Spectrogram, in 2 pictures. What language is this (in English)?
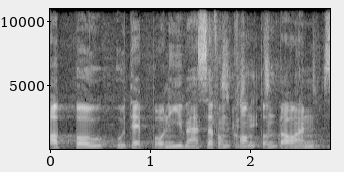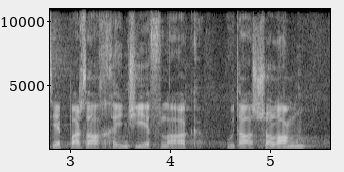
Swiss German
